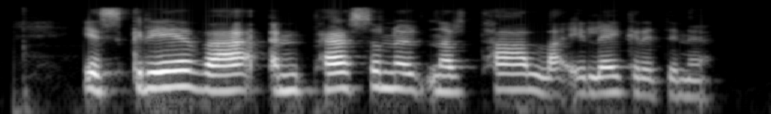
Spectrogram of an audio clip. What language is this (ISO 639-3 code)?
isl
